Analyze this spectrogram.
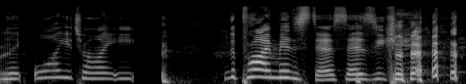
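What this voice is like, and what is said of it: Poor attempt at Australian accent. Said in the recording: “Is that your Australian accent? ... I literally can't do it. ... No, you can't do that at all.”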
